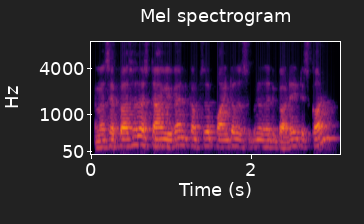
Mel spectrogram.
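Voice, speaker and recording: A man's voice: a little high, takes it slowly, warm tone. A man teaching a casual Gita study class, mixing Hindi and English, explaining step by step and often checking that the listener follows. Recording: dull muffled sound in an echoey room.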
